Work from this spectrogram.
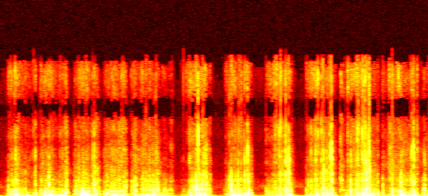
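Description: Fingernails scratch the fabric of a blue denim jeans leg near the back pocket. Rough, broadband scratching comes in quick, uneven strokes separated by brief pauses, with a low rumble beneath the bright rasp of the fabric.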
